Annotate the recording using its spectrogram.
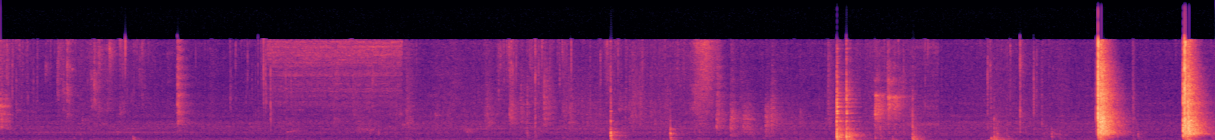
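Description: Nonstick frying pan and silicone spatula knocking and scraping as thick cooked cassava mixture is tipped and scraped out into a cake tin. After a quiet first half there are a couple of light knocks, then several louder knocks and scrapes over the last four seconds.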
